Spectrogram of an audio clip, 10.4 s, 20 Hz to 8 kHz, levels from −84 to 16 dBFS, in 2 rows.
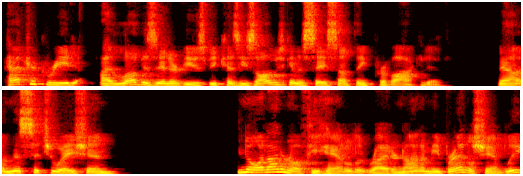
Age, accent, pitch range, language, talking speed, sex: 40-59, American, 120-165 Hz, English, 200 wpm, male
